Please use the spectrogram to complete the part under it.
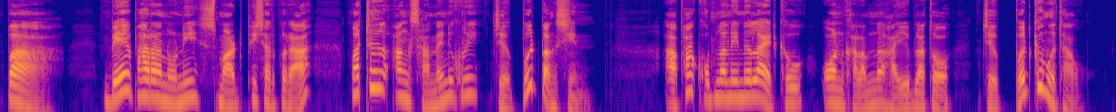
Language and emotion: Bodo, surprised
